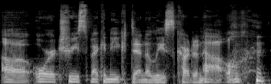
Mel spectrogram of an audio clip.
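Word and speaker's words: Oratrice Mécanique d'Analyse Cardinale: I was struggling with the pronunciation, and Bionic you said it's pronounced Oratrice Mécanique d'Annelise Cardinal, which is a meme that will live rent-free in my head until the day I die.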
